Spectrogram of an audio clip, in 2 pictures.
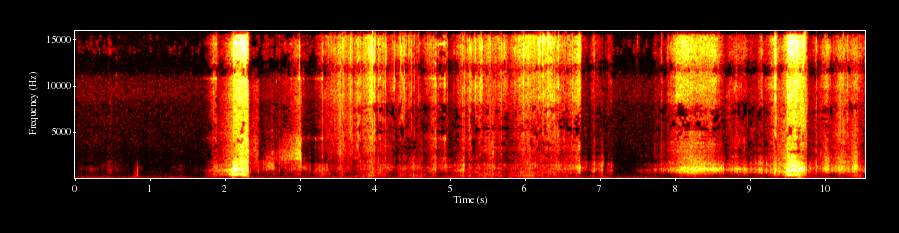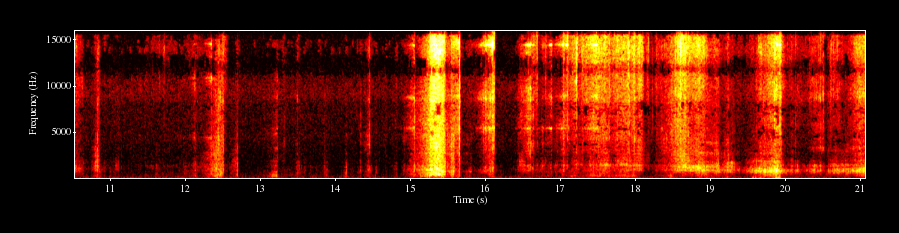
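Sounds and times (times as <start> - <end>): slime crackling and scraping: 2.1 - 6.9.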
